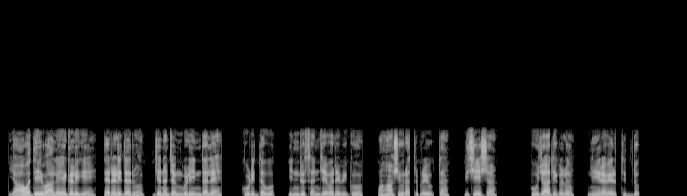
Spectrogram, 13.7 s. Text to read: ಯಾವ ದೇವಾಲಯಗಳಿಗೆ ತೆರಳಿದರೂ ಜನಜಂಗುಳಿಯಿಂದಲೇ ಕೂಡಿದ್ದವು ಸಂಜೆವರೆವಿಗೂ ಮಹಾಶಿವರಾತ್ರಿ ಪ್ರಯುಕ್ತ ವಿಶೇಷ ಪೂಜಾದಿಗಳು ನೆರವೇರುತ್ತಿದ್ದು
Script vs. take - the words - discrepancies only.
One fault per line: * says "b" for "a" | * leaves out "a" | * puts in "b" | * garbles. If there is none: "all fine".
* puts in "ಇಂದು"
